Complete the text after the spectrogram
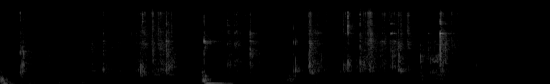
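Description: Marker pens tap and rattle on a table.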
